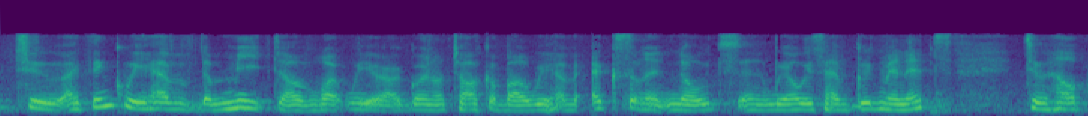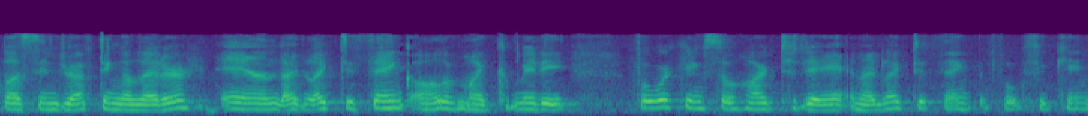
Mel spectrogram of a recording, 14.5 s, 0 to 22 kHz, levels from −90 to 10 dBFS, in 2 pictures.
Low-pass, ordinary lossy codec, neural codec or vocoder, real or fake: 7.2 kHz; AAC, 32 kbps; vocoder, 44.1 kHz, 128 mel bands every 256 samples, BigVGAN v2; fake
